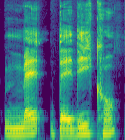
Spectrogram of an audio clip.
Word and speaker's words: me dedico: So me dedico, remember the stress on the I, means I dedicate myself.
